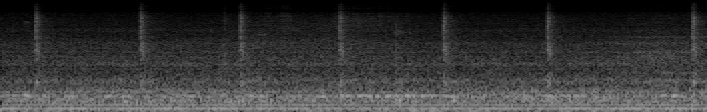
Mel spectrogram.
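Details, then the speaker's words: Older manual-lighting pellet stove shortly after lighting: steady blower hum with a light tick about every half second as pellets drop in, roughly three or four every few seconds; feeding normally. "I would say you know maybe three or four pellets trout down in there every few seconds"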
